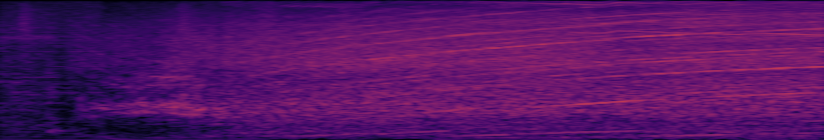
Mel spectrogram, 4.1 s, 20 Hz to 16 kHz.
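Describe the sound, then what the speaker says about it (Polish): A Ford Transit SuperVan 4 in the Forza Horizon racing game accelerates hard, its engine note climbing steadily through a gear change with faint tire squeal, loud and continuous throughout. "ta zmiana z jedynki na dwójkę jest fajna, posłuchajcie"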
